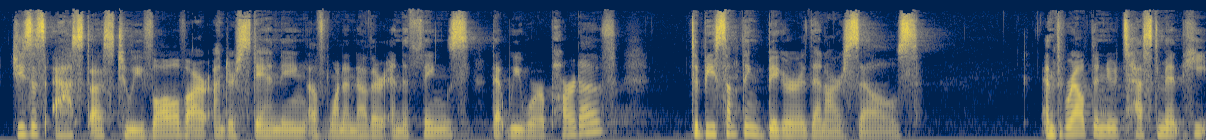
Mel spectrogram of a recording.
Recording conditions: large echoing room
